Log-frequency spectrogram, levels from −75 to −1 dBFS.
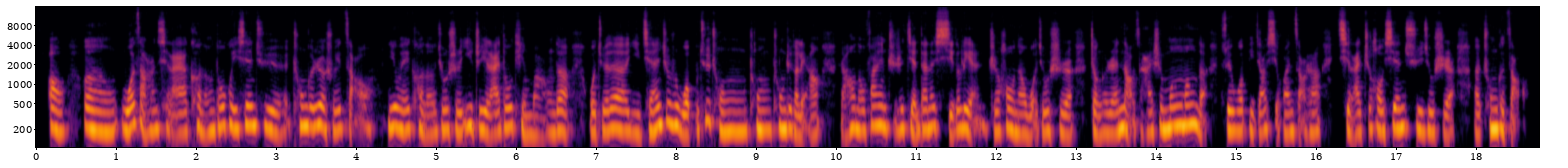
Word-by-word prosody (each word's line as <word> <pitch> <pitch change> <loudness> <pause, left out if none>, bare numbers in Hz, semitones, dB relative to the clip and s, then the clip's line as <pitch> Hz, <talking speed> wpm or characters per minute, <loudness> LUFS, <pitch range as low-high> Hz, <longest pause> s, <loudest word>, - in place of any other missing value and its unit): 哦， 190 -4 +2 0.2
嗯， 195 -2 +3
我 205 +2 +4
早 210 - -1
上 190 +2 -2
起 210 +1 -3
来 175 +1 -2
可 220 +3 -3
能 185 +2 -1
都 215 +2 +1
会 225 -3 +2
先 230 +2 +3
去 200 -6 -1
冲 225 0 +2
个 220 - +3
热 230 0 +4
水 195 -1 -2
澡， 205 0 -8
因 220 0 +3
为 200 -1 +2
可 210 0 -3
能 165 +1 -6
就 200 +2 -1
是 190 -2 -1
一 225 +4 +1
直 200 -2 0
以 - - +4
来 175 0 0
都 215 +2 +1
挺 210 -6 -3
忙 160 +2 -7
的， 185 -2 0 0.2
我 180 - 0
觉 190 +2 -2
得 200 -2 +2
以 180 -2 -4
前 190 +6 +2
就 260 - 0
是 235 - +5
我 170 -6 +3
不 - - -9
去 240 +9 -2
冲 190 -6 0
冲 195 0 +1
冲 210 0 +3
这 205 - +1
个 170 - 0
凉， 160 0 -5 0.2
然 - - -10
后 210 - +1
呢 195 -1 +1
发 230 +4 -1
现 230 -2 +3
只 210 +1 -7
是 200 - 0
简 205 -1 0
单 200 0 0
地 215 - +2
洗 215 -5 +3
个 195 - -2
脸 210 +3 +1
之 190 -3 -3
后 195 +1 0
呢， 175 -1 -1
我 165 -1 -3
就 185 0 -2
是 175 -3 -3 0.2
整 180 -3 -1
个 175 - -5
人 175 +3 +2
脑 215 - +1
子 185 - -11
还 180 -1 -4
是 190 - -2
懵 215 +3 +5
懵 235 +1 +6
的， 225 - 0
所 - - 0
以 - - +5
我 195 - -1
比 195 -1 -5
较 180 +1 -3
喜 205 - -3
欢 175 +1 -3
早 - - -6
上 180 +1 -5 0.2
起 - - +2
来 180 -2 -2
之 180 +3 -6
后 200 -1 0
先 210 +3 +3
去 205 -2 -1
就 185 -1 -1
是， 170 -3 -3 0.2
呃， 170 - -4
冲 205 -2 +5
个 205 - +4
澡。 190 - -9
195 Hz, 315 characters per minute, -25 LUFS, 185-215 Hz, 0.2 s, 懵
